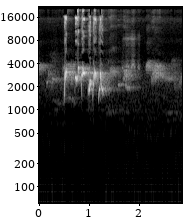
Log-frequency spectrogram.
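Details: Red-whiskered bulbul singing a doubled 'kho-ta-ra' style song, recorded for teaching caged bulbuls: a burst of quick, bright warbled notes, then softer sustained whistled phrases trailing off.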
